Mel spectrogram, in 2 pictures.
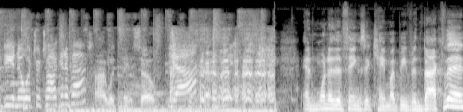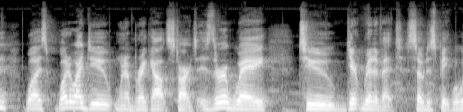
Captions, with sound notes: - Now do you know what you're talkin' about? - I would think so. - Yeah? (laughing) - And one of the things that came up, even back then, was what do I do when a breakout starts. Is there a way to get rid of it, so to speak?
